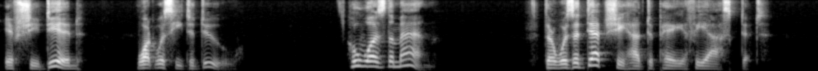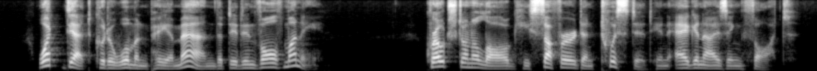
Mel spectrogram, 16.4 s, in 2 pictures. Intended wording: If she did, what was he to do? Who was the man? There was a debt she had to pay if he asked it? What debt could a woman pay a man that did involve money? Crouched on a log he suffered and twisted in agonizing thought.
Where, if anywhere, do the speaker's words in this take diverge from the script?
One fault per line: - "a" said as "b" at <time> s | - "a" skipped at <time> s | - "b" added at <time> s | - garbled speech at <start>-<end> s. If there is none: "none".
none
